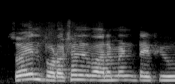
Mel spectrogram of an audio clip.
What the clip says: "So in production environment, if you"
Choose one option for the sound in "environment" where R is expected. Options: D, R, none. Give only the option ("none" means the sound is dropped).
R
